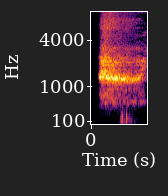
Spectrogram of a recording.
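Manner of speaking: unvoiced rush of breath; emotional sigh. Real, not acted. Touched by a son's message, emotional sigh. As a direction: blow out a real, moved sigh.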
